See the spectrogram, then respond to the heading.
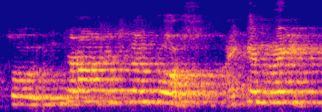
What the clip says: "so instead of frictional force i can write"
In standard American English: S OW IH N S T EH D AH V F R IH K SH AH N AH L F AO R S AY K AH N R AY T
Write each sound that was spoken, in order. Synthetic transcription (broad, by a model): S OW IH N T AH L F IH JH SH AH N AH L F AO R S AY K AH N R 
